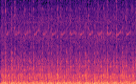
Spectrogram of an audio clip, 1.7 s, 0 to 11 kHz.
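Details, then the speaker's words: Turbo 5.0 V8 Ford Ranger on E85, factory programming, idling: busy rumble with a fast fine puffing tick, exhaust leak near the manifold; a vacuum leak is also noted. "Doesn't sound all rattly and screechy, and we do have a vacuum leak over here, though, that we need to get to, but other than that, I think it's doing great. Little exhaust leak too."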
